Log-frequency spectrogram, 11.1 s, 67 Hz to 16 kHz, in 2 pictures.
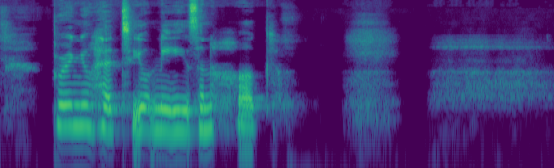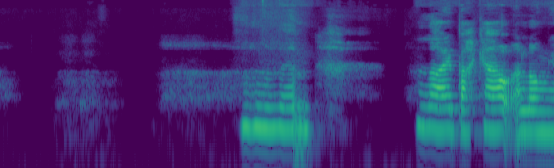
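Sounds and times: woman breathing softly: 0:03.4 - 0:09.5.

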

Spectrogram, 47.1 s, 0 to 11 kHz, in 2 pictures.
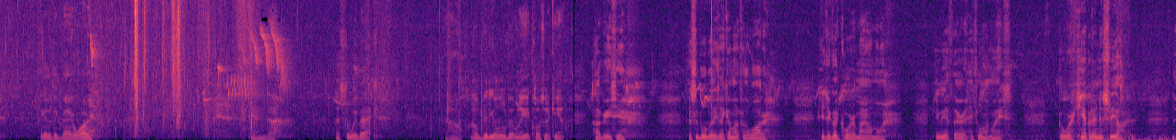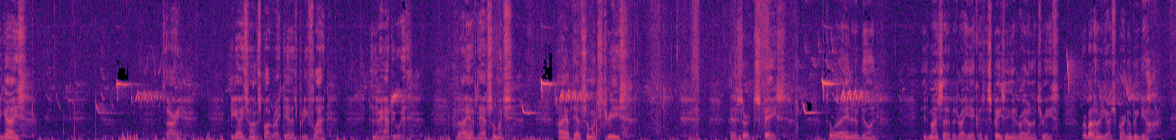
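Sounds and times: faint bird calls: 0:00.0 - 0:47.0.

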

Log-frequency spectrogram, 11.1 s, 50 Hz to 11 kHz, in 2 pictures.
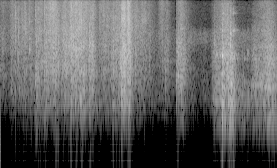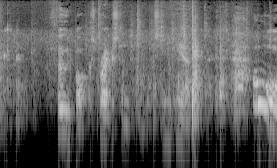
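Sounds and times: wrapping paper crinkling: 0:00.0 - 0:03.8.

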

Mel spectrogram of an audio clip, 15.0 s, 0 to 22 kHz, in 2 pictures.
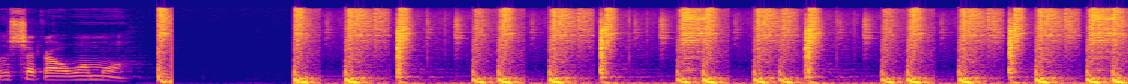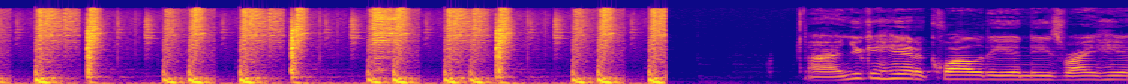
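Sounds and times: boom bap drum loop: 0:02.0 - 0:12.0.

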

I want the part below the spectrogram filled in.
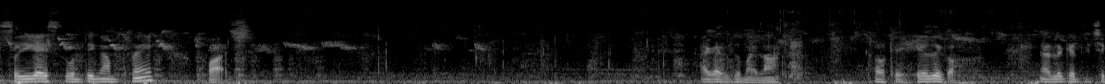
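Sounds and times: faint bird chirps: 0:00.5 - 0:11.0.

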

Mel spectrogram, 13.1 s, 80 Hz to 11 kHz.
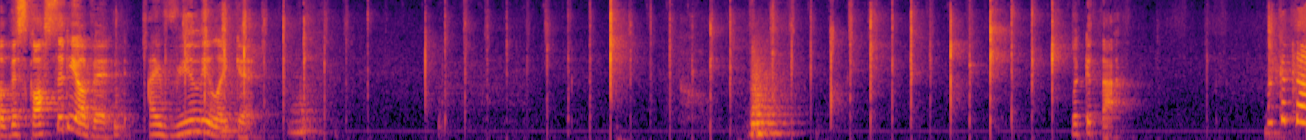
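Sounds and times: sticky hands rubbing and patting: 0:00.3 - 0:13.0.

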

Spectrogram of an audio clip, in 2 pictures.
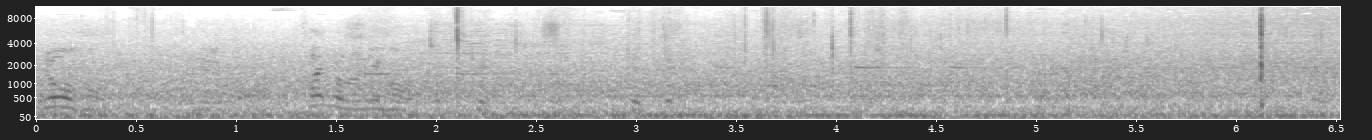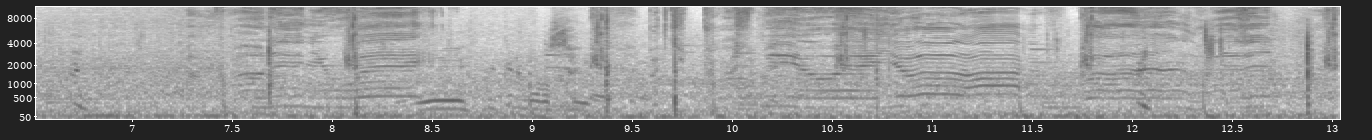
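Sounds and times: distant voices: 0:00.0 - 0:13.0
sharp taps: 0:07.5 - 0:08.4.

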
